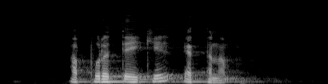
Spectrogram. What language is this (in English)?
Malayalam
